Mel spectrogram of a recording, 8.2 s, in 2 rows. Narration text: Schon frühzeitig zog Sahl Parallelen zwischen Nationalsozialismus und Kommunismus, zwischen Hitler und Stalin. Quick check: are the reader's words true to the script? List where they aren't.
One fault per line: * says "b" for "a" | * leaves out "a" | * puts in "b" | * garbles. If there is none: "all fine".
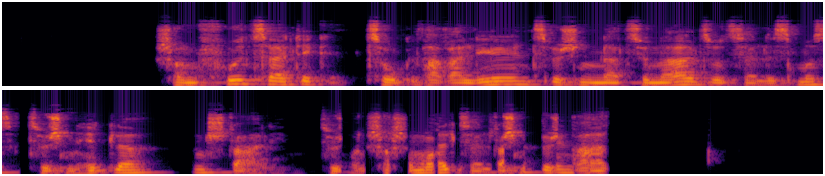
* leaves out "Sahl"
* leaves out "und Kommunismus"
* garbles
